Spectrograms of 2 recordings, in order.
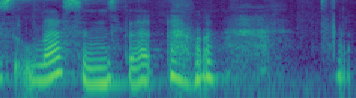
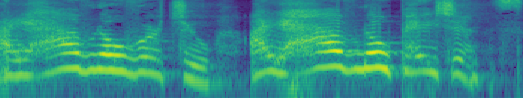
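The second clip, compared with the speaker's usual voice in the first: put-on very loud, shrill, drawn-out child-like howling scream; 6 semitones higher, 15 dB louder than usual. Retelling a young boy's outburst in a doctor's waiting room: imitating a child screaming. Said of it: "he just screamed out".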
